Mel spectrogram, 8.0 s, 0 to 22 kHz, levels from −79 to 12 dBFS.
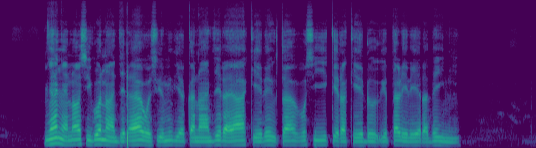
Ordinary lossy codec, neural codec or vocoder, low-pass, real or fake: none; codec, 44.1 kHz, 7.8 kbps, Pupu-Codec; none; fake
